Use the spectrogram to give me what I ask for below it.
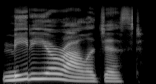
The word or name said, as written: meteorologist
